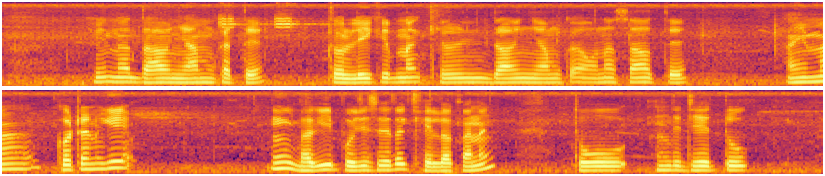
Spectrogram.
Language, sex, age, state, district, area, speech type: Santali, male, 18-30, West Bengal, Purba Bardhaman, rural, spontaneous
